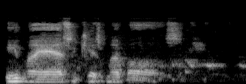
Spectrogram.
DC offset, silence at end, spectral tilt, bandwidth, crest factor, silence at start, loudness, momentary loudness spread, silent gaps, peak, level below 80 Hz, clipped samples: under 0.1%; 0 s; -4 dB/octave; 9.4 kHz; 18 dB; 0.05 s; -20 LUFS; 18 LU; none; -4 dBFS; -56 dBFS; under 0.1%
